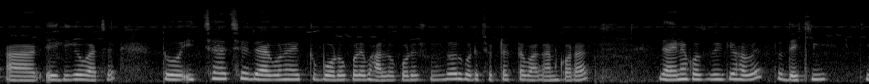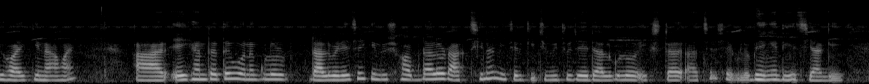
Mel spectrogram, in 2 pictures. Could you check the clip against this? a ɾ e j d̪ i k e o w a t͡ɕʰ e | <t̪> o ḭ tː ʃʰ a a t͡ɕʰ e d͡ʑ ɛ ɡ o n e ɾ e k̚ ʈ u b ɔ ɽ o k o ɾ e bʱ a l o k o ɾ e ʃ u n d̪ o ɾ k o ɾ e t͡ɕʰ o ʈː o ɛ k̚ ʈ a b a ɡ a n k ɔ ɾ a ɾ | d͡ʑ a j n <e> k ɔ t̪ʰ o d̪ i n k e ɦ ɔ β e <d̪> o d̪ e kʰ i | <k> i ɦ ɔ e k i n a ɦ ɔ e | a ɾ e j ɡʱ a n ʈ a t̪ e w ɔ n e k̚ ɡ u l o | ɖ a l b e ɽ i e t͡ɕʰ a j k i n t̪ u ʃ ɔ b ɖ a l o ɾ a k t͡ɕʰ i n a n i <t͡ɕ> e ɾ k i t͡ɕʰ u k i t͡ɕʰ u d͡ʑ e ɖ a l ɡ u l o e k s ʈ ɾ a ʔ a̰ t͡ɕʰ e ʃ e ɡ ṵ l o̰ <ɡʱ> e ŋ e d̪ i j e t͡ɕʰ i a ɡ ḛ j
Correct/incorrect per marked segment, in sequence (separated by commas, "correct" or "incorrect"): correct, incorrect, incorrect, correct, correct, incorrect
